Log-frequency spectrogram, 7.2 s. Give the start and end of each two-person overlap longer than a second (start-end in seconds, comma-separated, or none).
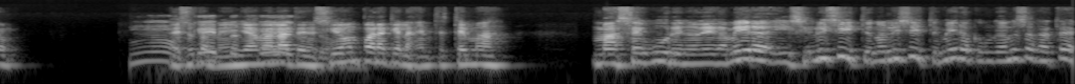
1.1-2.5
